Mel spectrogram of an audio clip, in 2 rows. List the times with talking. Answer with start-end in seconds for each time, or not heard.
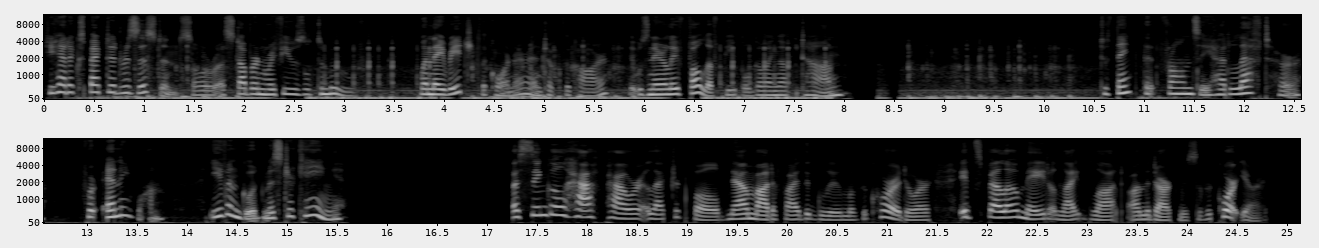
0.0-8.1, 10.6-15.6, 17.2-24.8.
